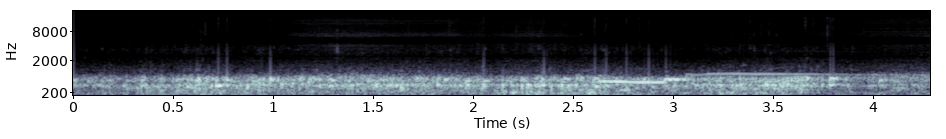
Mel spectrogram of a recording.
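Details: Whale calling underwater at Ningaloo Reef off Western Australia: a thin, slightly wavering whistled tone held for about a second near the end, over dense gurgling water noise and faint clicks.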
